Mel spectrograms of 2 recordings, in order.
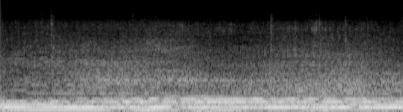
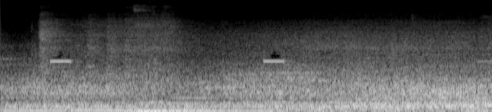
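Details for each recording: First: Nissan Versa at idle with damaged exhaust piping: loud, raspy, droning exhaust note far too throaty for a small car, exhaust blowing before being fixed; exhaust leak. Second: Exhaust just repaired, reusing old springs, checked for leaks after startup before warming pipes to burn off oil: steady, even idle with smooth low rumble, no puffing or ticking; exhaust sounds sealed, normal idle.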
